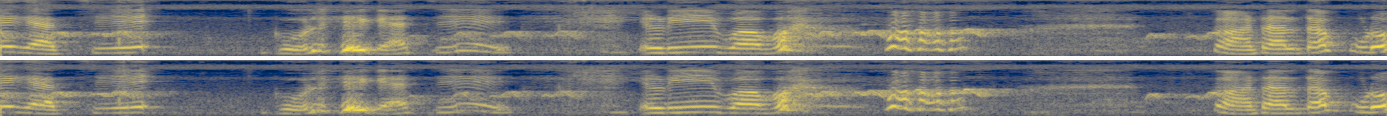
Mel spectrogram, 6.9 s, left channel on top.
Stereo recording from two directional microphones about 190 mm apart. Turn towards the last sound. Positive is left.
turn(degrees=40)  # may be behind; listen again after turning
